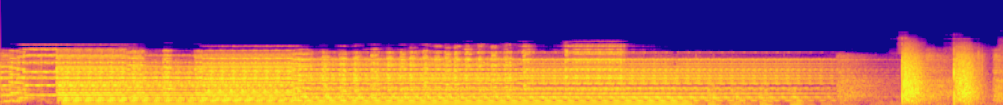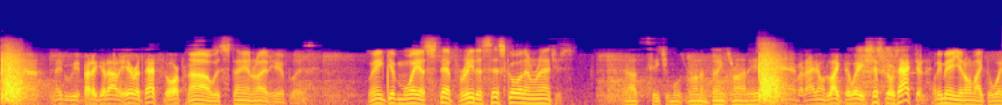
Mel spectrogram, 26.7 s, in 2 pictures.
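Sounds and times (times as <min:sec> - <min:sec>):
dramatic music in a radio drama: 0:00.8 - 0:13.7
gunshots in a radio drama: 0:12.0 - 0:14.1, 0:23.5 - 0:24.0
speech: 0:14.6 - 0:17.7, 0:18.3 - 0:21.0, 0:21.7 - 0:26.7.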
